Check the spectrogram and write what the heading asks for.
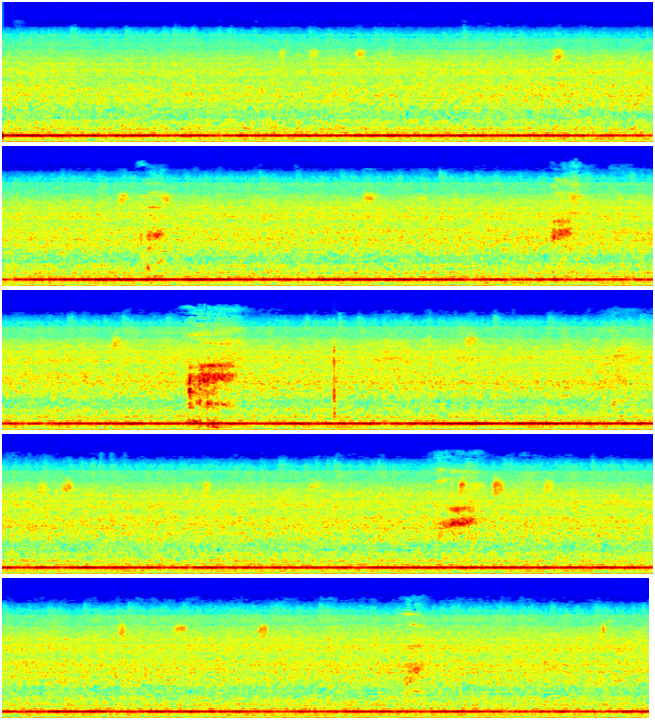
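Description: Steady low mechanical hum at an even level, with a few faint short sounds scattered over it.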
